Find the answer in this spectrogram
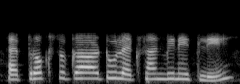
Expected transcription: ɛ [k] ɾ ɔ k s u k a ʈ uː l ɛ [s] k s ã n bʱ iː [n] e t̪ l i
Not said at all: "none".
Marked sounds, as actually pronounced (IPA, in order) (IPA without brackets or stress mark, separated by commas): p, none, n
